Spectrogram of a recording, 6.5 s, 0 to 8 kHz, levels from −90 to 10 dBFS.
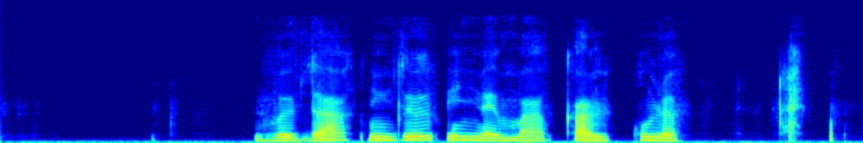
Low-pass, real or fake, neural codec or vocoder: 7.2 kHz; fake; autoencoder, 22.05 kHz, a latent of 192 numbers a frame, VITS, trained on many speakers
